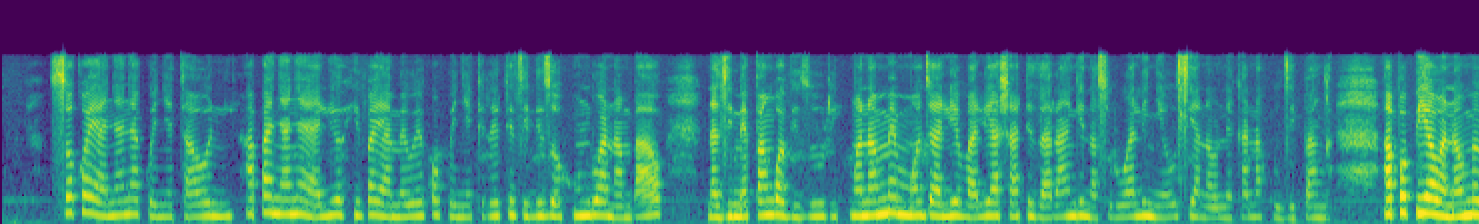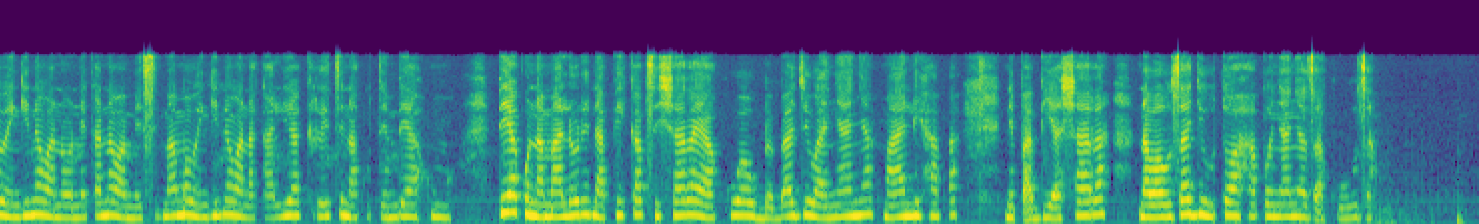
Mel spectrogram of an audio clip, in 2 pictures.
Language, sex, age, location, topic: Swahili, female, 25-35, Nakuru, finance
